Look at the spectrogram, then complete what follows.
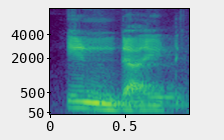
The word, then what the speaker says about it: indict: लेकिन जब इसको पढ़ते हैं तो क्या पढ़ते हैं, इंडाइट, इस तरह लिखेंगे, इन डाइट।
